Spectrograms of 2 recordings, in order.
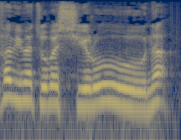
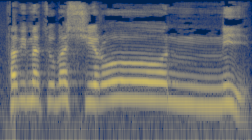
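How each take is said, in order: First: The final n is single and followed by a. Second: The final n is doubled, with no final y sound. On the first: The n is only the plain verb ending. "بفتح النون" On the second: The object 'me' is kept in the merged n. "بالنون مشددة وحذف ياء المتكلم"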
